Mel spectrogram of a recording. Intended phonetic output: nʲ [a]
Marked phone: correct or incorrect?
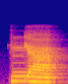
correct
